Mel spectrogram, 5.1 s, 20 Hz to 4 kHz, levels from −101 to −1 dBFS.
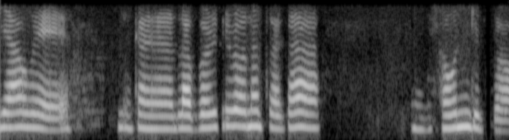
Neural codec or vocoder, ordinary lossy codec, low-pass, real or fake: none; none; 3.6 kHz; real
